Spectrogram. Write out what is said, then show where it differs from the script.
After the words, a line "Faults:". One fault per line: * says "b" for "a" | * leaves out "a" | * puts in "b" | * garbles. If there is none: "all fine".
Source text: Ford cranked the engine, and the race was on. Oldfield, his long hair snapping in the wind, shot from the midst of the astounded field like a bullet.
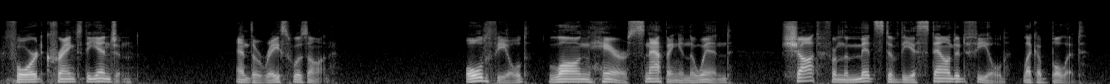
Ford cranked the engine, and the race was on. Oldfield, long hair snapping in the wind, shot from the midst of the astounded field like a bullet.
Faults:
* leaves out "his"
